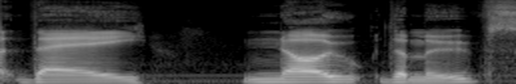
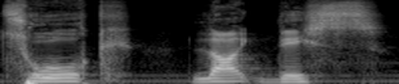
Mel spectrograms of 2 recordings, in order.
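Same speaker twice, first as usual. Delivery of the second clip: very slow, raised Birmingham impression; exaggerated slowed-down Brummie voice; Pete Dunne; 4 semitones higher, much slower than usual. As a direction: stretch each word out like a slowed promo. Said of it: "so he has to talk like this".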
